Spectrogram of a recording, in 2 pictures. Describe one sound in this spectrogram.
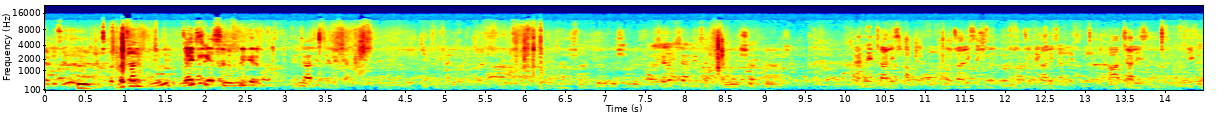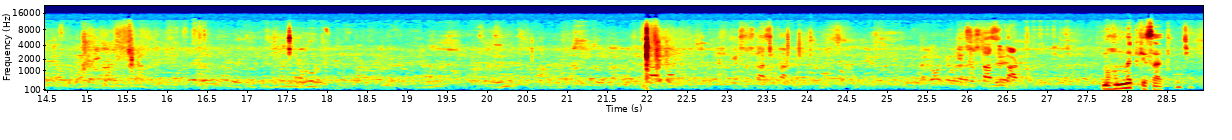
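A crowd of men murmurs and chatters in a large echoing hall.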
